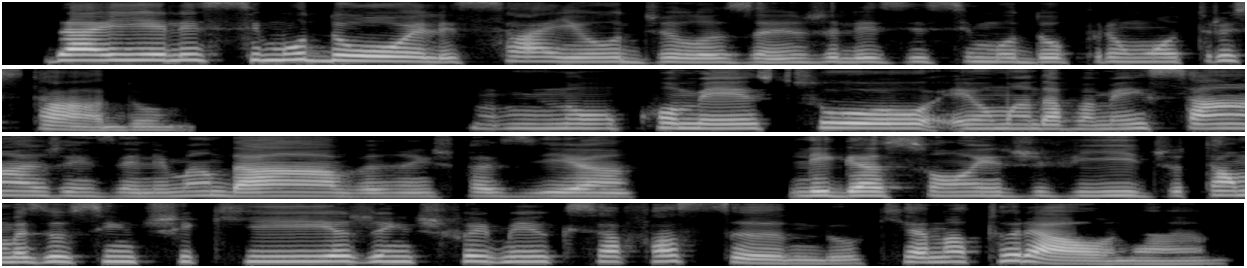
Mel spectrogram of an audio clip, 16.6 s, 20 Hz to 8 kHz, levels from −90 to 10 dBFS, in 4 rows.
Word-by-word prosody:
Daí 260 0 +8
ele 270 0 +3
se 270 +2 -3
mudou, 245 -5 +6
ele 185 -2 -2
saiu 200 -3 -2
de 180 +1 -9
Los 175 -1 -2
Angeles 175 +1 -5
e 190 - -8
se 200 - -11
mudou 185 -1 -4
para 200 -2 -9
um 190 - -7
outro 195 +6 -4
estado, 145 - -4 0.9
no 210 +1 -6
começo 215 0 +2
eu 200 +1 -4
mandava 190 -2 -3
mensagens, 200 -3 -1
ele 170 0 -7
mandava, 180 -3 +2
a - - -4
gente 165 0 -10
fazia 170 -1 -2 0.5
ligações 190 -1 0
de 190 - -12
vídeo 185 0 -7
e - - -9
tal, 210 0 +1
mas 220 +2 0
eu 240 - +4
senti 245 0 -4
que 245 0 -1
a - - +7
gente 245 0 -3
foi 255 -1 +1
meio 240 +1 -1
que 240 - -15
se 245 - -4
afastando, 185 -11 -2
que 230 - -2
é - - +3
natural, 230 - +4
né. 140 0 -7
195 Hz, 165 wpm, -23 LUFS, 175-230 Hz, 0.9 s, Daí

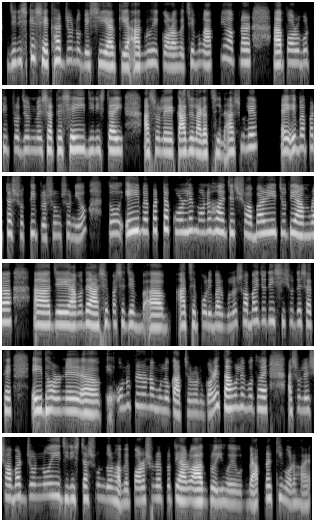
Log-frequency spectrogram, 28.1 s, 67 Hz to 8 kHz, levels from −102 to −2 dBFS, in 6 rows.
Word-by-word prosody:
জিনিসকে 265 +6 -4
শেখার 265 +3 +4
জন্য 275 -1 -11
বেশি 215 +2 -6
আরকি 200 0 -2 0.2
আগ্রহী 240 +4 -6
করা 195 -2 0
হয়েছে। 190 +3 -12
এবং 235 +2 -17
আপনিও 320 +8 -12
আপনার 255 -1 0 0.4
আ - - +12
পরবর্তী 245 +1 -4
প্রজন্মের 240 -1 -6
সাথে 240 0 +4
সেই 250 0 +6 0.2
জিনিসটাই 235 0 +3 0.4
আসলে 220 0 -3 0.2
কাজে 220 +2 +7
লাগাচ্ছেন। 200 -1 0 0.2
আসলে 280 +4 -3 0.5
এই, 230 - +6
এই - - -5
ব্যাপারটা 280 +2 -3
সত্যিই 280 +2 -8
প্রশংসনীয় 255 0 -10 0.4
তো 285 - -3 0.3
এই 335 +2 +7
ব্যাপারটা 350 +3 +2
করলে 320 +1 -1
মনে 315 +2 -4
হয় 330 -2 +4
যে 310 - 0 0.2
সবারই 290 +3 +2 0.2
যদি 300 +1 -3
আমরা 270 +1 +2 0.5
আ - - +6 0.3
যে 235 - +3 0.2
আমাদের 235 +2 +2
আশেপাশে 245 +2 -7
যে 240 - 0 0.3
আ - - +7 0.4
আছে 230 +1 -4
পরিবারগুলো 220 -1 -6
সবাই 270 +2 -1
যদি 285 0 -7
শিশুদের 260 -1 -11
সাথে 245 +1 -1 0.4
এই 255 - +4
ধরনের 245 -1 +1 0.2
আ - - +5 0.3
এ - - -8 0.2
অনুপ্রেরণামূলক 300 -5 -6
আচরণ 210 +1 -12
করে 240 +9 +1
তাহলে 290 +2 +7
বোধহয় 275 -2 +1 0.3
আসলে 250 0 -8
সবার 255 +1 0
জন্যই 265 +1 -6
জিনিসটা 235 0 -4
সুন্দর 240 -3 -9
হবে। 180 +3 -2
পড়াশোনার 220 +3 -3
প্রতি 235 0 -8
আরো 205 +1 +1
আগ্রহী 195 0 -1
হয়ে 175 -1 -7
উঠবে 170 +1 -7
আপনার 240 +5 -4
কি 255 - -7
মনে 180 +1 -9
হয়? 160 +1 -10
245 Hz, 155 wpm, -25 LUFS, 225-275 Hz, 0.5 s, আ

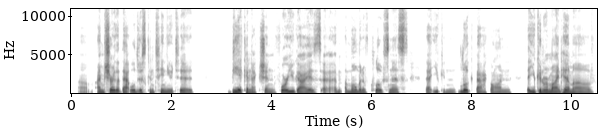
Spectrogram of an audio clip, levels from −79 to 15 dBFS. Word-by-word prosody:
um, 80 -1 -17 0.2
I'm 155 0 +1
sure 160 0 +5
that 150 -2 +1
that 150 -1 0
will 150 0 +1
just 145 0 -4
continue 155 +1 -3
to 135 - -3 0.8
be 235 +2 +8
a - - +3
connection 145 -5 -3
for 145 +1 +3
you 140 0 +4
guys, 130 -1 -1
a - - -8
a - - -8
a - - -6
moment 155 +1 0
of 135 -2 -12
closeness 145 -2 -3 0.3
that 135 -1 -5
you 145 -1 -5
can 135 -2 -13
look 155 0 +5
back 140 -2 -4
on, 130 0 -7 0.3
that - - +2
you 160 +2 +3
can 175 +1 +5
remind 145 -3 +2
him 160 -2 +5
of 140 +1 -4
145 Hz, 190 wpm, -23 LUFS, 135-155 Hz, 0.8 s, be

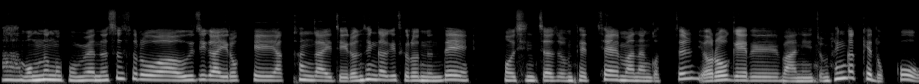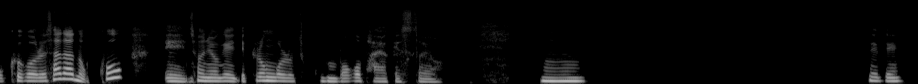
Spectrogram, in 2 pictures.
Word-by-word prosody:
아 205 -1 0
먹는 200 +3 +7
거 205 - +5
보면은 190 +1 +2
스스로 230 -4 +1
'아 195 -1 +3
의지가 205 0 +2
이렇게 190 +1 -2
약한가?' 185 +1 0
이제 170 -1 -3
이런 175 +4 +2
생각이 210 -3 +2
들었는데 185 +2 +1 0.3
어 185 -2 0
진짜 180 +1 -1
좀 175 0 -2
대체할 200 +4 0
만한 175 -3 +1
것들 255 - -3
여러 195 +6 +4
개를 175 -3 0
많이 155 -1 -1
좀 170 +1 -3
생각해 275 - +2
놓고 185 - -2
그거를 160 -2 -3
사다 245 +4 +1
놓고 275 - -2 0.4
예 145 -3 -3
저녁에 155 0 -2
이제 140 -1 -6
그런 175 -1 -1
걸로 155 -2 -4
쪼끔 145 -1 -9
먹어봐야겠어요. 135 -4 -10 1.0
음. 155 0 +1 2.8
네네. 160 -2 -5
180 Hz, 270 characters per minute, -25 LUFS, 155-205 Hz, 2.8 s, 먹는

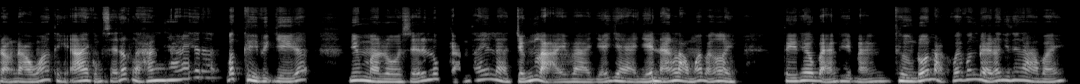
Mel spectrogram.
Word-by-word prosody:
đoạn 115 - 0
đầu 120 -2 0
á 200 +3 -1
thì 155 -6 -6
ai 175 +7 +5
cũng 135 -5 -7
sẽ 140 -1 -3
rất 235 0 -1
là 180 - +1
hăng 175 +4 +3
hái 205 +6 0
hết 320 - -4
á, 310 - -9 0.2
bất 250 +1 0
kỳ 200 -5 +4
việc 145 -1 -4
gì 135 -1 0
đó, 190 +5 -1 0.4
nhưng 185 0 +3
mà 130 -5 +4
rồi 120 -1 -1
sẽ 120 +3 -2
đến 185 +5 0
lúc 250 +1 -4
cảm - - -6
thấy 205 +6 -5
là 190 - -1
chững 150 +10 +2
lại 120 - +4
và 120 -2 -2
dễ 115 +4 -5
dà 140 -6 0
dễ 120 +3 +1
nản 155 +3 +4
lòng 170 -8 +2
á - - +1
bạn 175 - -2
ơi. 150 -4 +1 0.5
Thì 150 -3 +1
theo 180 +2 +3
bạn 150 -6 +1
thì 150 -1 -3
bạn 135 +3 -5
thường 150 -4 +2
đối 175 +7 +4
mặt 225 - -2
với 185 +2 -1
vấn 225 +3 -4
đề 185 -5 +3
đó - - 0
như 190 +1 +1
thế 195 - 0
nào 170 -8 0
vậy? 125 +8 -3
160 Hz, 300 wpm, -24 LUFS, 130-185 Hz, 0.5 s, ai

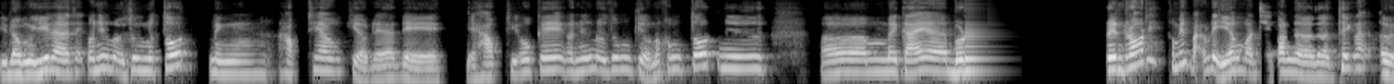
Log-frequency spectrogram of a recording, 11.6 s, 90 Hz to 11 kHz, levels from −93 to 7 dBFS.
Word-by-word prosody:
Thì 155 - -1
đồng 165 0 +3
ý 175 +5 +5
là 180 -3 +3
sẽ 180 - -7
có 195 +2 -4
những 220 +1 0
nội 170 - -1
dung 200 +2 -1
nó 195 - -1
tốt, 255 +2 +2
mình 165 -1 -2
học 155 -2 -6
theo, 195 -2 -3
kiểu, - - -3
để 125 +2 -5
là 135 +1 -1
để 115 -5 -2 0.2
để - - -7
học 145 +1 -3
thì 165 - -7
ô 185 +1 -2
kê, 205 0 +1
còn 185 0 -5
những 200 +2 0
nội 190 -3 -1
dung 210 0 -3
kiểu 185 - -2
nó 155 - -4
không 210 +3 -5
tốt 250 +2 +4
như, 220 -1 -1 0.4
ờ, 180 +2 +1
mấy 185 0 -1
cái, 185 +3 +3
ờ, 190 -2 +3 1.3
Brainrot 230 - +6
ấy, 360 - -4
không 240 - -5
biết 290 +2 -1
bạn - - -2
có 195 - -5
để - - +4
ý 155 - +4
không? 195 +2 +1
Bọn 175 -2 -1
trẻ - - -12
con 185 0 +2
giờ 155 -3 +2
giờ 150 -2 -1
thích 230 -1 +1
lắm. 230 - -3
Ừ, 165 -3 +2
185 Hz, 275 wpm, -20 LUFS, 165-210 Hz, 1.3 s, Brainrot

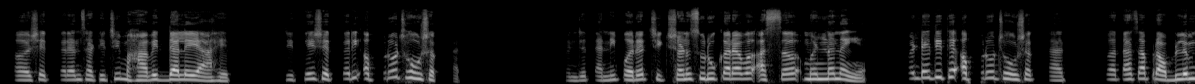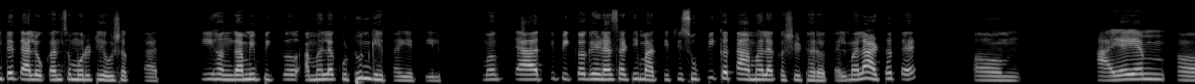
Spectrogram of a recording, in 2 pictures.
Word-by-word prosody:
अ, 200 0 -2
शेतकऱ्यांसाठीची 215 +2 -4
महाविद्यालयं 215 -1 +4
आहेत, 170 -1 -3 0.6
जिथे 215 +4 -5
शेतकरी 255 +3 -1
अप्रोच 285 +7 -3
होऊ 295 -4 +4
शकतात. 215 -4 -4 1.1
म्हणजे 175 +1 -10
त्यांनी 190 +2 -5
परत 220 +2 +2
शिक्षण 225 +2 0
सुरू 255 +1 +2
करावं, 255 0 +5
असं 230 +2 +2
म्हणणं 245 +1 +4
नाही 215 -9 +2
आहे, - - -7 0.4
पण 270 +1 -7
ते 305 - +3
तिथे 330 +1 +3
अप्रोच 275 +1 -1
होऊ 245 -3 +3
शकतात. 210 -5 -5 0.4
स्वतःचा 235 +3 0
प्रॉब्लेम 230 +2 +5
ते 270 - +3
त्या 235 -2 +5
लोकांसमोर 220 +1 0
ठेवू 210 -3 0
शकतात, 190 -4 -8 0.4
की 245 0 -6
हंगामी 225 0 +3
पिकं 225 0 -7
आम्हाला 230 +2 0
कुठून 260 +4 0
घेता 215 -6 -3
येतील? 175 -1 -9 0.4
मग 230 +1 -5 0.2
त्या 230 -1 +4
ती 230 +4 -18
पिकं 250 0 -2
घेण्यासाठी 240 0 +2
मातीची 220 0 -3
सुपीकता 255 +2 -1
आम्हाला 225 -1 +2
कशी 210 +1 -5
ठरवता 185 -3 -4
येईल? 185 - -7
मला 225 +6 +4
आठवतंय, 250 -2 +1 0.6
अ, - - -11 1.2
आयआयएम 235 +6 +2 0.2
अ, 205 - -12
230 Hz, 140 wpm, -27 LUFS, 210-250 Hz, 1.2 s, करावं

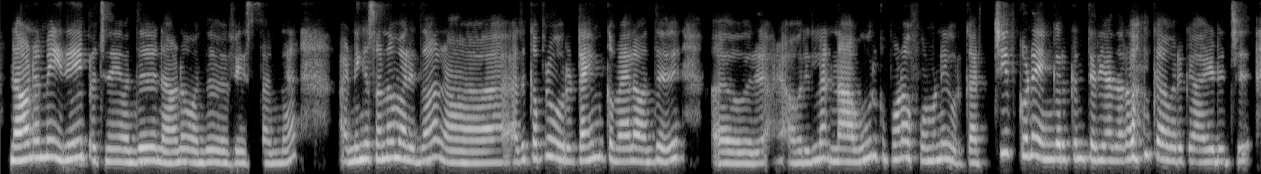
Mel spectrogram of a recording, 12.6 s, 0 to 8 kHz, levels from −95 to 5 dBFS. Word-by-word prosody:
நானுமே 290 +5 +6
இதே 255 +2 +4
பிரச்சனைய 225 -2 -2
வந்து 225 +3 +3 0.2
நானும் 205 +2 +1
வந்து 205 +2 0 0.2
ஃபேஸ் 195 -2 -3
பண்ணேன். 195 - -3 0.4
அ 225 - -2
நீங்க 260 +2 +4
சொன்னமாரி 265 -2 +3
தான் 285 +4 0
நான் 200 0 0
அதுக்கப்புறம் 265 +5 -1
ஒரு 230 -1 -1
டைமுக்கு 270 +2 +1
மேல 225 +1 +1
வந்து 225 +1 0 0.5
அ - - 0 0.2
ஒரு 190 +1 -2 0.3
அவரு 200 +1 -2
இல்ல 255 +3 0 0.2
நான் 215 0 +2
ஊருக்கு 290 -3 -4
போனா 275 +2 +1
ஃபோன் 230 -1 -2
பண்ணி 260 +1 0
ஒரு 190 - -12
கர்ச்சீப் 350 - -3
கூட 315 - +3
எங்க 260 - +1
இருக்குன்னு 270 0 -1
தெரியாத 240 -1 0
அளவுக்கு 285 +3 +1
அவருக்கு 230 -1 -3
ஆயிடுச்சு 215 +2 -3
235 Hz, 170 wpm, -22 LUFS, 210-270 Hz, 0.5 s, நானுமே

